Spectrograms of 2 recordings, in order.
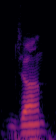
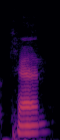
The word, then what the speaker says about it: Can: guests from foreign countries this is how you pronounce my name not or can or yan as some people make up so i will be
